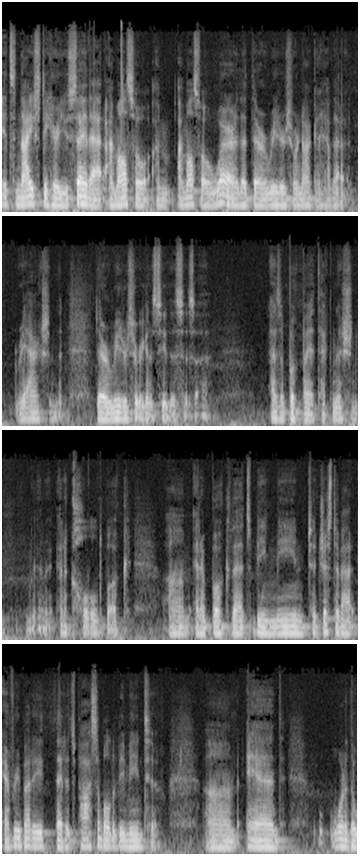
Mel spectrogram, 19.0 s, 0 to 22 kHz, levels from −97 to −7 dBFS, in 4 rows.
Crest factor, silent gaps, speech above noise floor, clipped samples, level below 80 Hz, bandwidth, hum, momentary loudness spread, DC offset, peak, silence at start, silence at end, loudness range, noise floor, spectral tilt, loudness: 22 dB; none; 24 dB; under 0.1%; -44 dBFS; 15 kHz; none; 15 LU; under 0.1%; -4 dBFS; 0 s; 0 s; 8 LU; -48 dBFS; -6 dB/octave; -25 LUFS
